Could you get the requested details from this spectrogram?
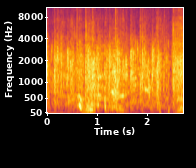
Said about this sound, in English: Let's clap our hands together one more time.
